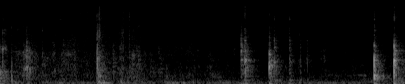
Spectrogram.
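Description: Faint handling noises as a hose-end watering wand is picked up: a handful of soft, unevenly spaced knocks and clicks.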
